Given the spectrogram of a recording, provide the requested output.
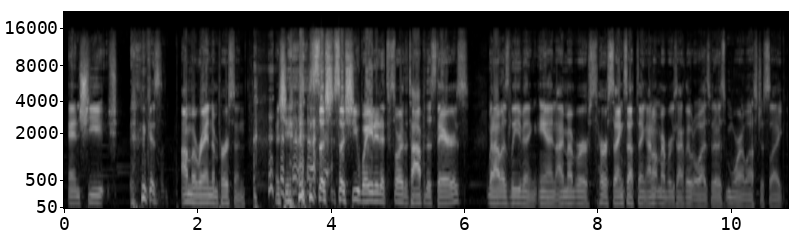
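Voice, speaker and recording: A man's voice: on the low side, fast, hardly any pauses, fairly bright tone. A man co-hosting a podcast in casual, chatty banter. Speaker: podcast co-host.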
